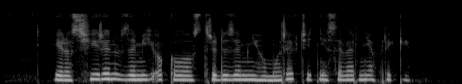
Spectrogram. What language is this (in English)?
Czech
